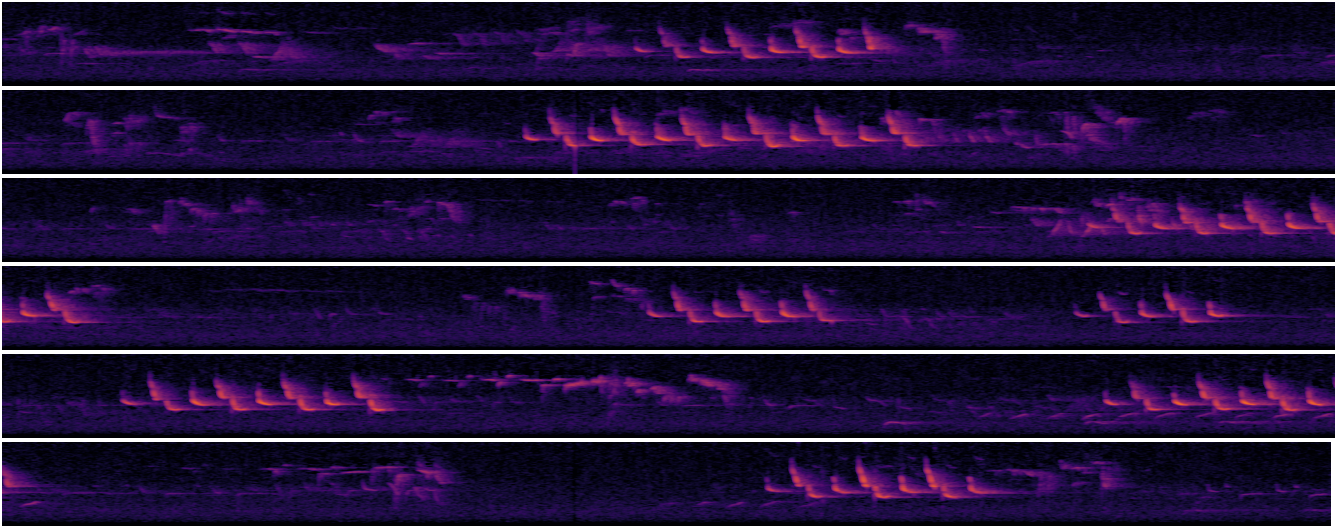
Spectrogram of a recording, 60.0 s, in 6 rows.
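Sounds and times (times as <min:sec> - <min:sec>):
faint chirps: 0:00.0 - 0:53.6, 0:54.9 - 0:59.9
light hiss: 0:00.0 - 0:59.9
songbird singing: 0:00.0 - 0:59.9.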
